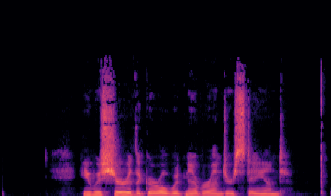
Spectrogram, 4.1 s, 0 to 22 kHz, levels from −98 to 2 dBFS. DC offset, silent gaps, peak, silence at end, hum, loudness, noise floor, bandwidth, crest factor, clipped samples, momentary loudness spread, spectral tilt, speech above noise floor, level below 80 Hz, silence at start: under 0.1%; none; -12 dBFS; 0.55 s; none; -30 LUFS; under -90 dBFS; 15.5 kHz; 20 dB; under 0.1%; 15 LU; -2.5 dB/octave; over 60 dB; -78 dBFS; 0.8 s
